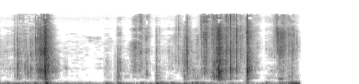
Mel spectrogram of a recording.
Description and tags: Tearing Book
Used to show someone ripping book in anger or anticipation.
